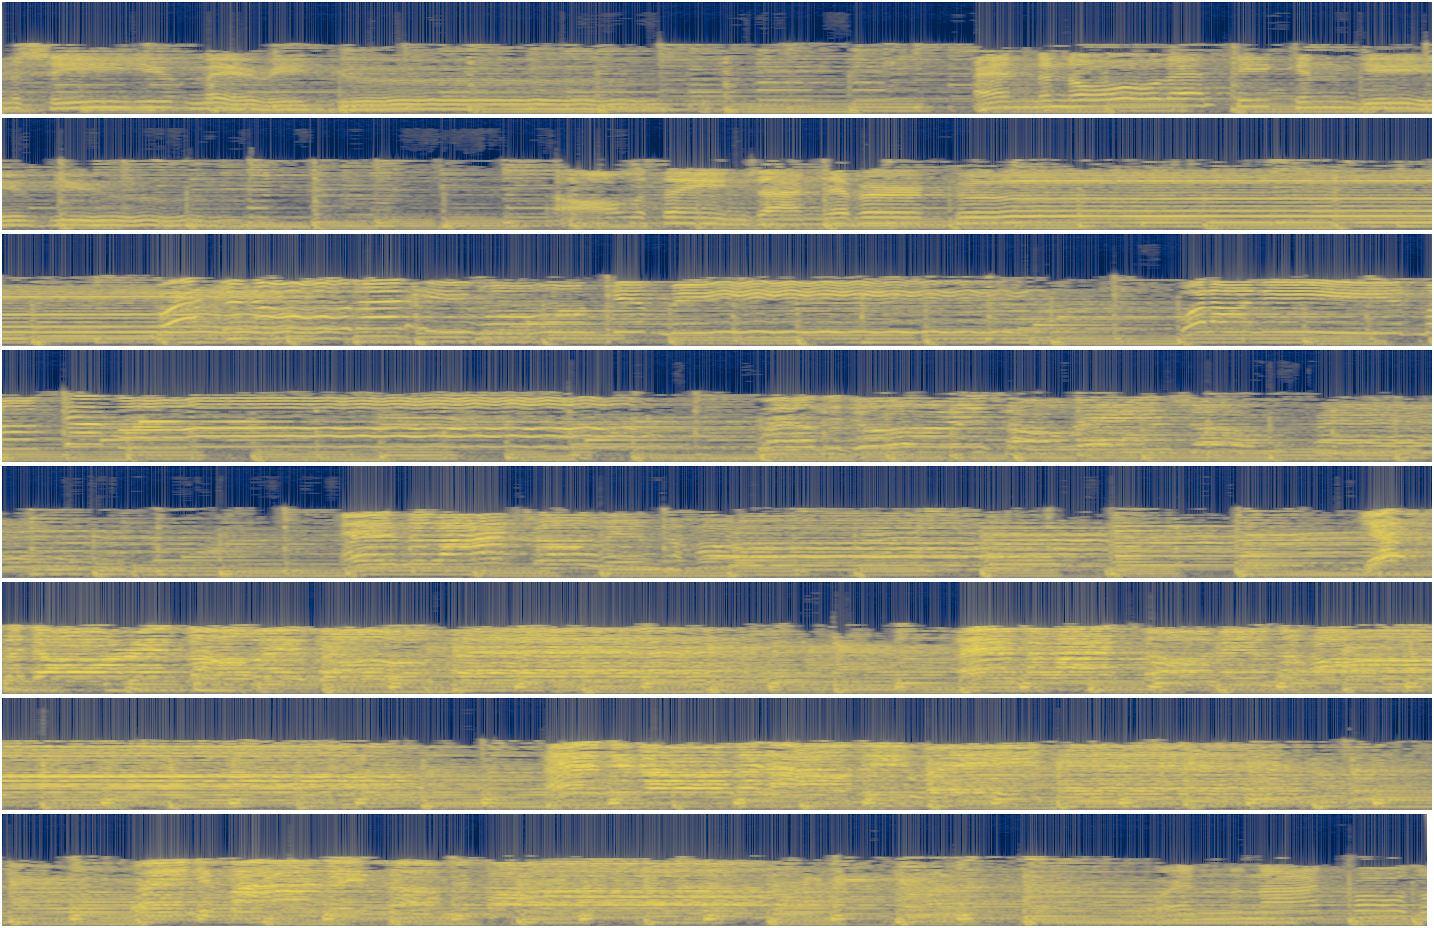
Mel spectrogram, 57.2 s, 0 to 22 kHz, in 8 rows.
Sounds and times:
Music: 0.0 - 57.1.

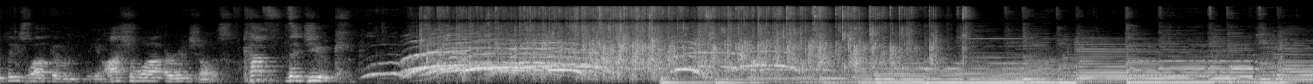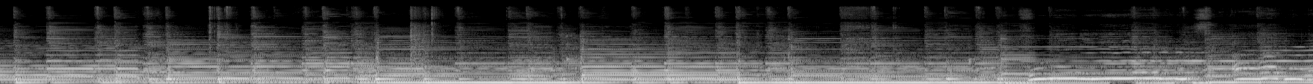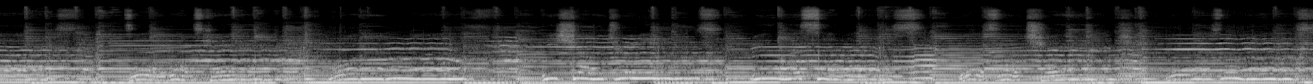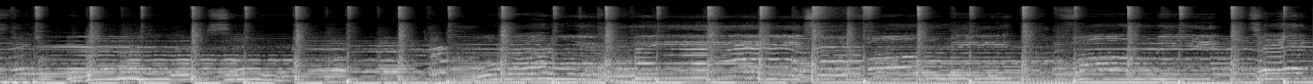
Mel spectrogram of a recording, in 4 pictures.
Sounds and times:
Music: 6.0 - 52.5.

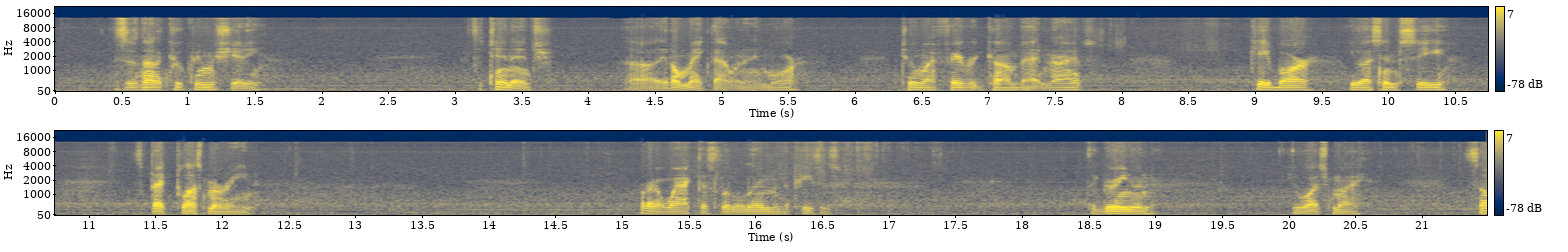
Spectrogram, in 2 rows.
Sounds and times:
Speech: 0.4 - 1.7, 3.1 - 5.7, 6.3 - 7.8, 9.0 - 10.5, 11.4 - 12.3, 15.1 - 16.8, 18.5 - 19.1, 20.0 - 20.6.

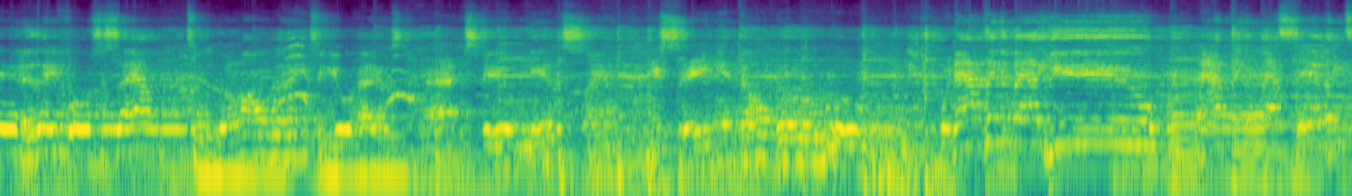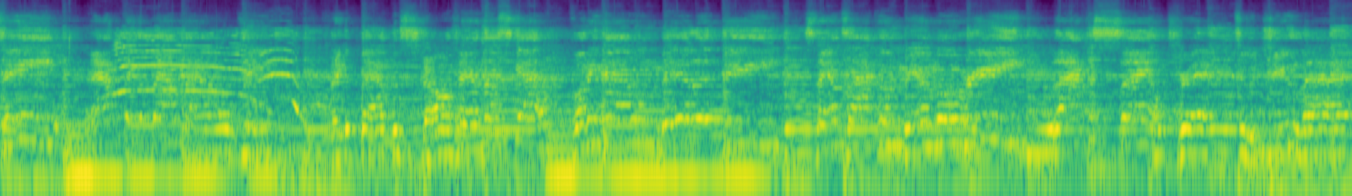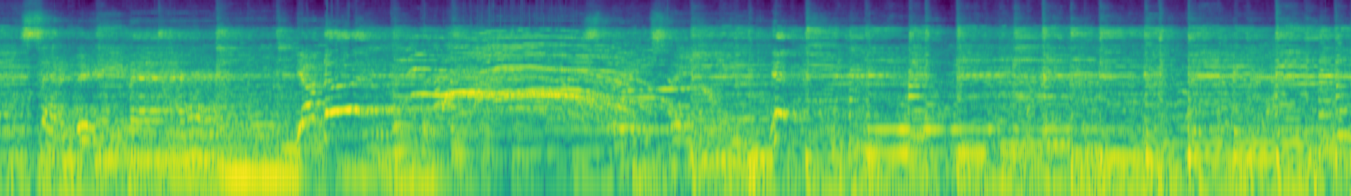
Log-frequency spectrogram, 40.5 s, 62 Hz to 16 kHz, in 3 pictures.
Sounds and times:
Male singing: 0.0 - 35.0
Music: 0.0 - 40.5.

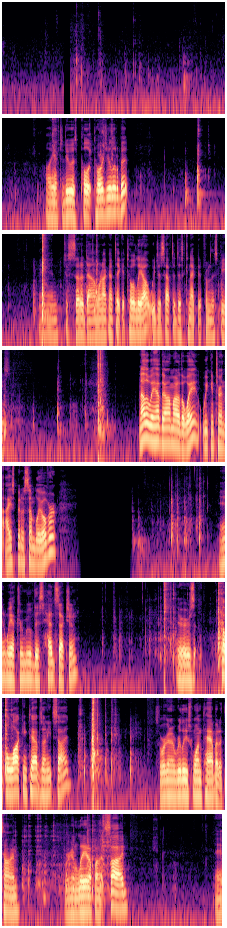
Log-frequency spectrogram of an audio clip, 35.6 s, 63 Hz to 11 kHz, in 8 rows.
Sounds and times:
Speech: 5.3 - 7.0, 9.7 - 13.6, 16.1 - 19.0, 22.2 - 23.9, 25.8 - 28.2, 29.8 - 31.6, 32.4 - 33.8.

